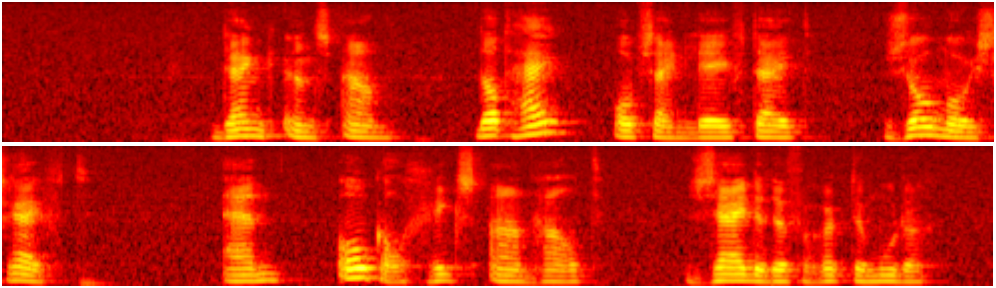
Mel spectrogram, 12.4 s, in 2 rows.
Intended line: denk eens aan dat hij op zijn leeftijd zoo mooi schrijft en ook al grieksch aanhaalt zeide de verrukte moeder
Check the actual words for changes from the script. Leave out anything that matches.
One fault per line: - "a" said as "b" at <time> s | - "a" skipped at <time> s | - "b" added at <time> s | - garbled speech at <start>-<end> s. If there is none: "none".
none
